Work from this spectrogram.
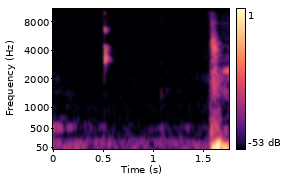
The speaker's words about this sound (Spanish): Das clic aquí, así, güey.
